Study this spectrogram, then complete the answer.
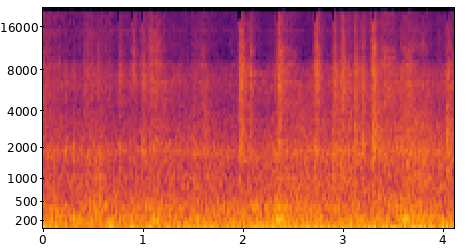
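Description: A train rumbles past on an Illinois rail line, a steady low roar with faint clicks and rattles throughout, heard from aboard a rail car.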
